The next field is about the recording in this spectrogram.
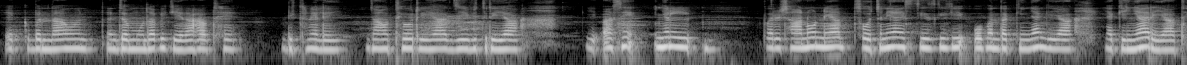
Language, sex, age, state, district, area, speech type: Dogri, female, 30-45, Jammu and Kashmir, Reasi, rural, spontaneous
